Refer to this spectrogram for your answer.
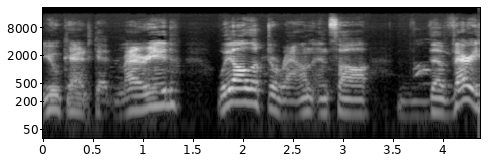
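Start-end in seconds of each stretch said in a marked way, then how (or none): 0.0-1.4 very scary put-on bug voice. Reading a story, voicing the stink bug interrupting the friends in a scary voice. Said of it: "said a scary voice".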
